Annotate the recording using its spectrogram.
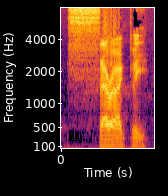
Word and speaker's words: Saragli: Traditional Greek pastry, Oriental. Saragli. S-A-R-A-G-L-I. – Mm-hmm.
